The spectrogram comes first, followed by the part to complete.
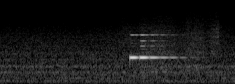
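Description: A single short notification chime from a Galaxy Nexus phone about a second and a half in, a bright tone that rings out and fades within half a second, announcing a new voicemail notification as the phone comes up on its lock screen. A low steady hiss lies underneath.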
